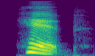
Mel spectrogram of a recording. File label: "hip", inglés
